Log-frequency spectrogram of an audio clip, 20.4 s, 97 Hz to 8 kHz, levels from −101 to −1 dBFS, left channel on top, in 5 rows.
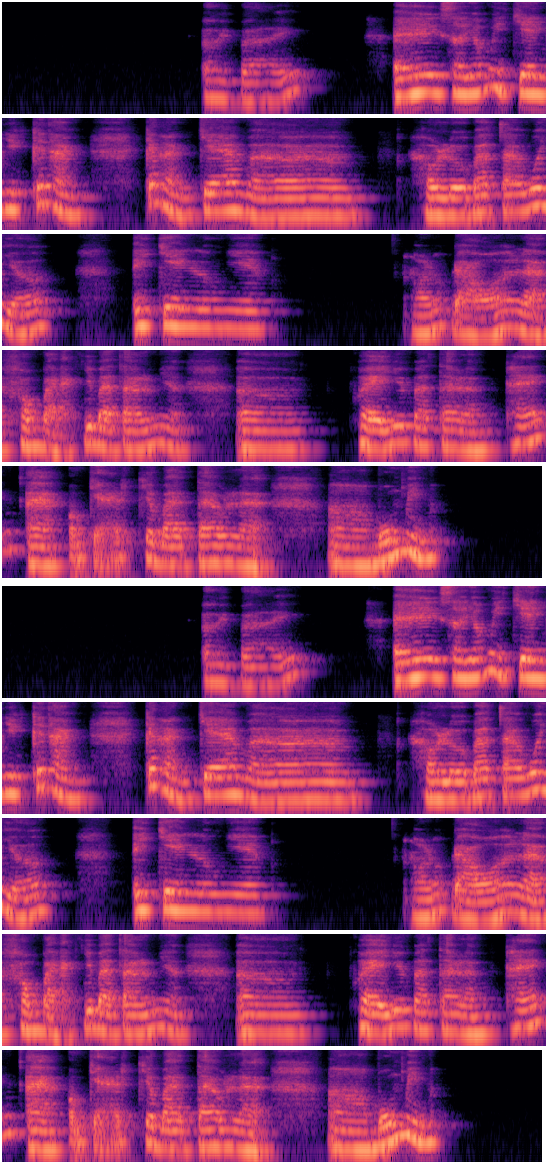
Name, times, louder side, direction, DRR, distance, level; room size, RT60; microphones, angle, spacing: voice 1, 1.5-2.3 2.9-6.7 7.1-8.5 8.7-10.1 11.2-14.5 14.9-19.5, right 1 dB, 20° right, 0 dB, 1.1 m, -28 dB
3.4 x 2.5 x 3.9 m, 0.31 s
head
